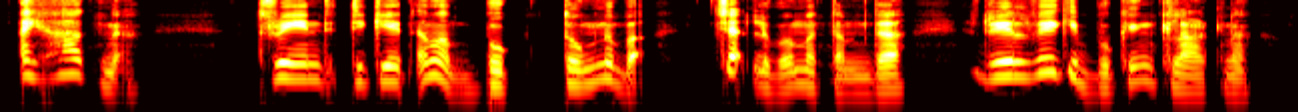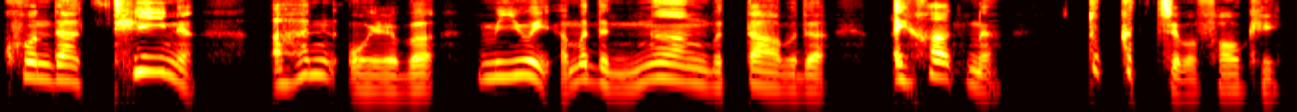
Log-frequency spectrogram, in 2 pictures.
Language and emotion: Manipuri, disgusted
